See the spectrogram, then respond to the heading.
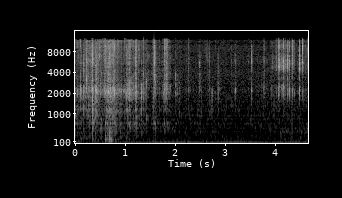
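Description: A utility knife blade scrapes and cuts away the scored surface of a solid, palm-sized pink-and-white striped dry soap bar held in the hand, crunching off small cubes. The result is a dense run of dry, bright crackles and crunches, loudest at the start and again near the end, with quieter scraping in between.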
